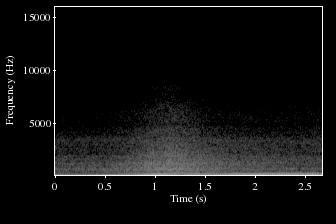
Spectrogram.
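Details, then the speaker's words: Honda XR250 after an engine rebuild fixing a broken countershaft that lost three gears: test run after reassembly, a low, even single-cylinder burble that picks up slightly and holds steady with no knocks or rattles, running perfectly like new. "running perfect brand new one"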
